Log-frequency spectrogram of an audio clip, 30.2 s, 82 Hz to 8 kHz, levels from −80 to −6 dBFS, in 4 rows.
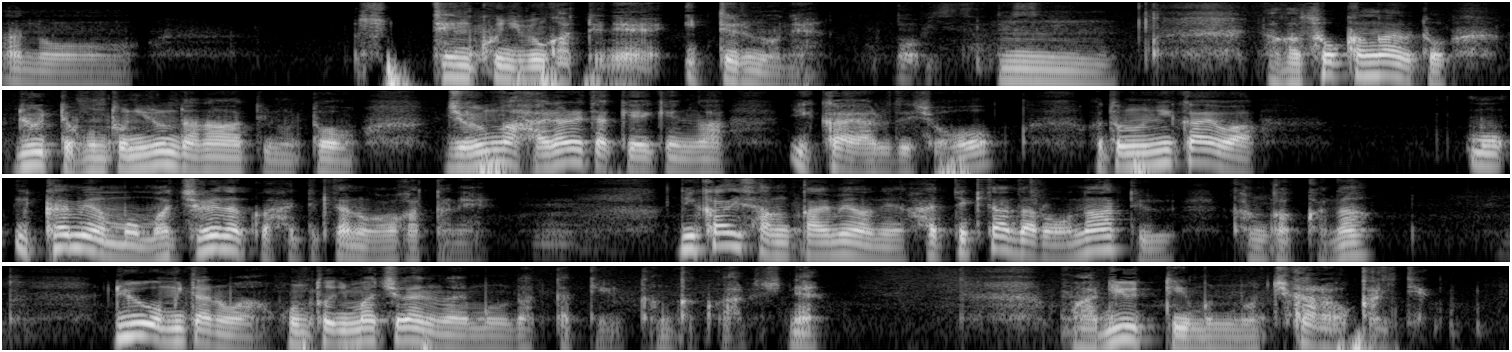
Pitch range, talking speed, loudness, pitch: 90-135 Hz, 320 characters per minute, -25 LUFS, 110 Hz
